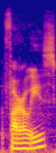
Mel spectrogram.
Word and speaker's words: Faroese: a farise folklore okay I'm pretty confident I said far faroes correctly there um I'm not going to lie I had to look up how to say that CU it's spelled f a r o e s e and um I don't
